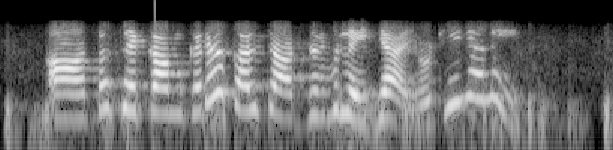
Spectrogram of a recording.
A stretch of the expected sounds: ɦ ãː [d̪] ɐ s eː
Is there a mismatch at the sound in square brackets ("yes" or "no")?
yes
